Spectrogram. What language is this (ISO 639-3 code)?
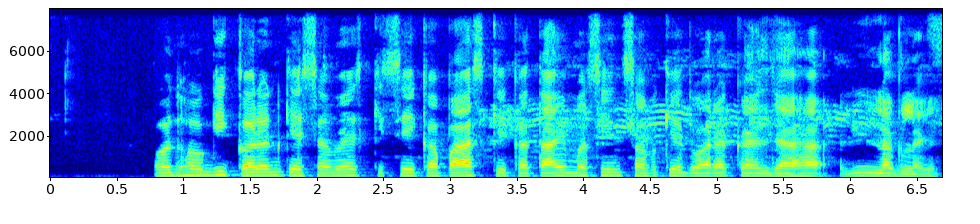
mag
